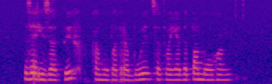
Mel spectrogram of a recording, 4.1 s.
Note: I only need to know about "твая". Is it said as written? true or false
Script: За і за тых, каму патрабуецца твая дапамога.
true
